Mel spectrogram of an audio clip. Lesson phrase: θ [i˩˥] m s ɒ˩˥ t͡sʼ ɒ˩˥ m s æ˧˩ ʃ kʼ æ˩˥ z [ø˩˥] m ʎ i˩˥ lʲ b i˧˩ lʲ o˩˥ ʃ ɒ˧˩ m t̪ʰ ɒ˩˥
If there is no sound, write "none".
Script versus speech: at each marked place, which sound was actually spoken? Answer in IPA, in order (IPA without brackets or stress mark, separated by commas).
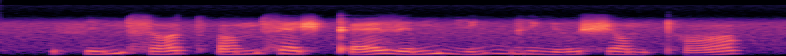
i˩˥, e˩˥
